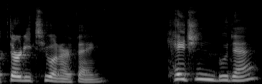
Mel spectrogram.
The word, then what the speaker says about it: boudin: Did I say it right, Boudin? – It's Boudin, but yes. – Boudin? Boudin. Oh, did I put the emphasis on the wrong syllable? – Yeah, Boudin?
